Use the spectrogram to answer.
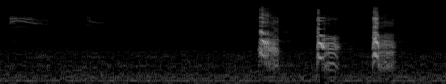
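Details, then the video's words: Red-breasted woodpeckers, two of them, visiting a squirrel feeder: after a faint high whistle, three loud, rasping, clipped calls come in quick succession roughly every 0.6 seconds, with a low hum beneath. "Two Red Breasted Woodpeckers at the squirrel feeder"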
